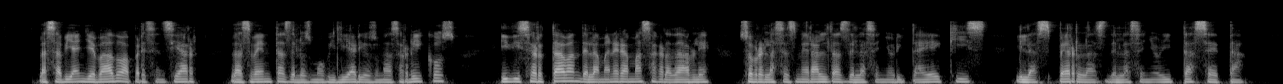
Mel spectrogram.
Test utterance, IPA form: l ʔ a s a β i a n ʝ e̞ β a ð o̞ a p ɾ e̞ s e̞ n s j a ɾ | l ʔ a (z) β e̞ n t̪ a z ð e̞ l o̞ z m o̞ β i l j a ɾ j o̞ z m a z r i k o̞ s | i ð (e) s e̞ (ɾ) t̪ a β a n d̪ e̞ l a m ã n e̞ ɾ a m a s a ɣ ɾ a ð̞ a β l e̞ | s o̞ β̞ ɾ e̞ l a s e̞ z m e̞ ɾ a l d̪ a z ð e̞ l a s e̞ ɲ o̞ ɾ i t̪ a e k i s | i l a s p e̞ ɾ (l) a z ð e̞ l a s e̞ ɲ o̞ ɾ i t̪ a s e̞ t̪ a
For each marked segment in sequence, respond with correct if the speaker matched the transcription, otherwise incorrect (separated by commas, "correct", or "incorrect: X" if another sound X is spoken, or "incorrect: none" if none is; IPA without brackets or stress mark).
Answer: correct, incorrect: i, correct, correct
